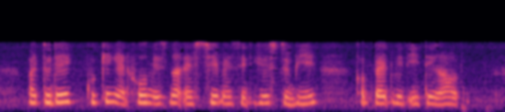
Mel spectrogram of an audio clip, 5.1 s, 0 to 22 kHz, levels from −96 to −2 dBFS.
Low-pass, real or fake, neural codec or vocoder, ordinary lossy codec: 5.4 kHz; fake; vocoder, 44.1 kHz, 128 mel bands every 256 samples, BigVGAN v2; MP3, 32 kbps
